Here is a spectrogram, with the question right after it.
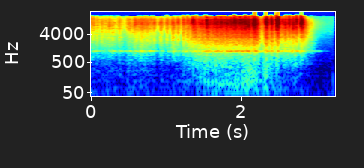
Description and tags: Shake and clatter metal sheet
variable, hits, scrapes, thumps, random, objects, taps, brush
